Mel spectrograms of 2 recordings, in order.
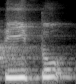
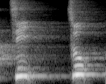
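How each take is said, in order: First: "তি, তু" said with a plain t, as the way we did not read it; wrong reading. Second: "চি, চু" said with a ch sound and pitched up; correct reading. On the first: Teacher shows the reading students never used, lightly raised. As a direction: read "তি" and "তু" with a hard t sound. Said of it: "তে, তো পড়ি নাই". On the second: Teacher stresses the right reading against the wrong one. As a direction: hit "চি" high, with a clear ch. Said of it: "আমরা পড়ছি তা". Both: Shown as a demonstration.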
